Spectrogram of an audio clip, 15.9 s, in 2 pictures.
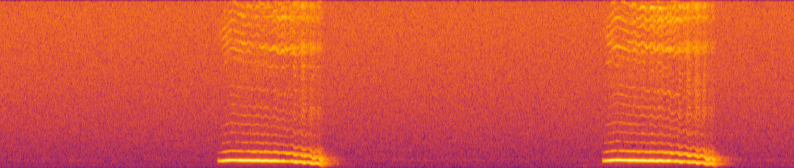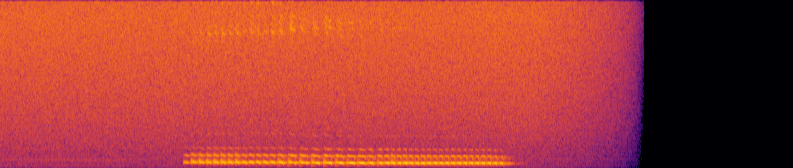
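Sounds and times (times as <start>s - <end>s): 
Eastern screech owl calling: 2.2s - 3.4s, 6.0s - 7.4s, 9.8s - 13.2s.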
